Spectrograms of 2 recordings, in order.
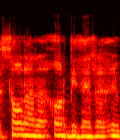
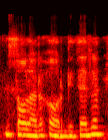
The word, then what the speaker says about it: Solar Orbiter: Bene, eh, Mauro Masserotti, eh, noi abbiamo già avuto come dire, eh, i, i primi sintomi del fatto che eh, Solar Orbiter, Marco da Torino giustamente mi fa notare che eh, la mia pronuncia è stata del tutto improbabile, quindi Solar Orbiter,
